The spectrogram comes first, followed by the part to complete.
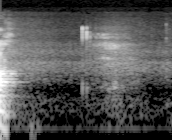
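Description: A faint click about a second in, then a brief soft scratch: a stylus tapping down and writing a short character on a digital tablet.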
